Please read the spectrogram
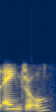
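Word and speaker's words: Angyal: When this happened, I read a piece in The Nation magazine by Chloe Angell. Did I say your name correctly, Chloe? – Actually. – I did. – No, it's pronounced Angel.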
